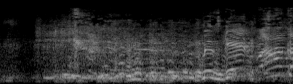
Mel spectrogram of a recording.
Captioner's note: laughter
